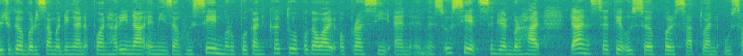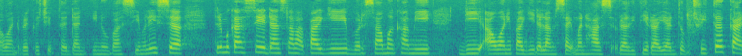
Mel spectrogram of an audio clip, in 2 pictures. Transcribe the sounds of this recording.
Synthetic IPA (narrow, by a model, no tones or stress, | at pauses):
d͡ʒuɡabərsamãdəŋãnpuanɦaɾinãʔəmĩzaɦusenmə̃ɾupəkankət̪uəpəɡawajʔopəɾasiʔɛn̰nasosiet̪̚səndɾianbərɦat̪̚dansət̪iausəpərsat̪uanṵsawanɾɛkət͡ʃip̚t̪ədaninovasiməlasia | t̪əɾimãkasɪhdansəlamat̪̚paɡibərsamãkamĩ | dia̰wanipaɡidalamsɛk̚mə̃nɦasrialit̪iɾajat̪̚unt̪ʊk̚t͡ʃəɾit̪əkan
